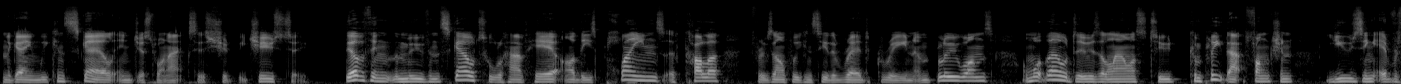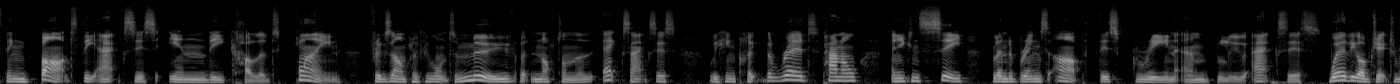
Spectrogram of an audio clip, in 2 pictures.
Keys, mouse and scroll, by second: 0.5-1.4 scroll down 1, 3.3 click, 4.1 click, 5.3-5.7 scroll up 1, 5.7 middle click, 6.3 shift+middle click, 6.4 middle click, 6.5 shift+middle click, 9.5 middle click, 12.3 middle click, 18.8-19.1 scroll down 1, 21.4 click.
